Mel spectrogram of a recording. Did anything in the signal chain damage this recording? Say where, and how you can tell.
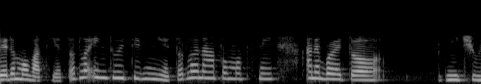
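No, nothing in the chain damaged this speech; it simply carries the narrow, phone-like band of an AMR narrowband mobile codec path, roughly 150 Hz to 3.7 kHz, which fits the codec's top 12.2 kbps mode.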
